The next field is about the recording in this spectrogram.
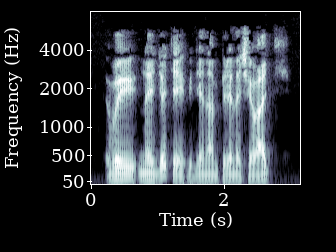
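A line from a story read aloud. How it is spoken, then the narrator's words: Calm grumble. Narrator (Russian): как-то спокойно пробурчал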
